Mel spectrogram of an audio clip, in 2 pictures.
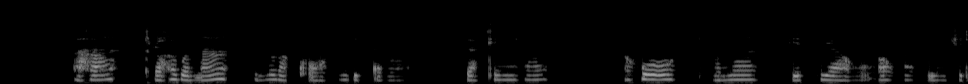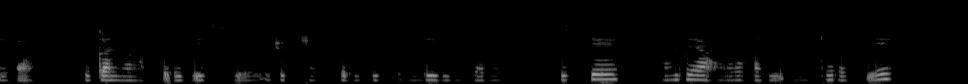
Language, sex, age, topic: Kinyarwanda, female, 18-24, health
